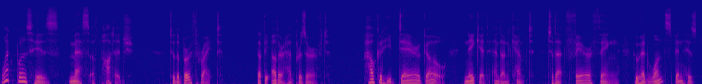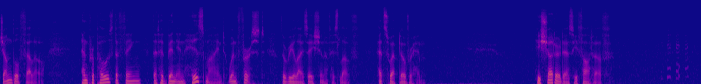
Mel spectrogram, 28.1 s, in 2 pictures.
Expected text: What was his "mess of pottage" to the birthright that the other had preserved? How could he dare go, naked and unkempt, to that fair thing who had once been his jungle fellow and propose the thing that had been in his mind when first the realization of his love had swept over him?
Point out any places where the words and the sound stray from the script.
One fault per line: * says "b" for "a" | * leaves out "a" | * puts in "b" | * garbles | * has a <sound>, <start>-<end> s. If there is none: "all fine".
* puts in "He shuddered as he thought of"
* has a laugh, 27.2-27.8 s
